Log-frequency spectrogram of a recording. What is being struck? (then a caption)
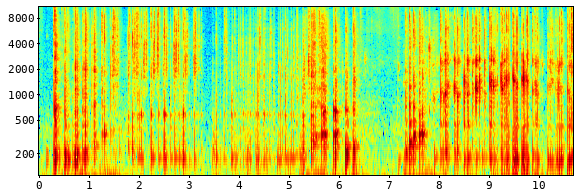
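Plastic bottle holding liquid. A hollow teal plastic nail polish remover bottle that appears to hold liquid is held in the hands and tapped with long fingernails, with some shaking and turning. Fast, bright, clicky taps and scratchy rustles come in quick bursts, with a brief lull around the seventh second before the rapid tapping picks up again.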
